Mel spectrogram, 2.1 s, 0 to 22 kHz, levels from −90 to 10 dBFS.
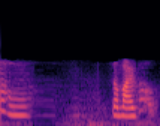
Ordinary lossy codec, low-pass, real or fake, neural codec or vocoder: MP3, 24 kbps; 3.6 kHz; fake; codec, 16 kHz, about 1 kbps, DyCAST, with the encoder's durations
